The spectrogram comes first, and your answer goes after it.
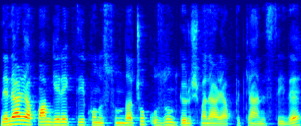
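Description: Her intonation is lively and her pace moderate. The woman is heard against a quiet background. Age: 40s. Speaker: dietitian client; interviewee. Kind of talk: testimony. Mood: calm, positive, reflective. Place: home room.

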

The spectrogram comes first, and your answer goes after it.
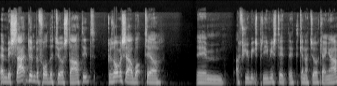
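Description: Against a quiet background, a man speaks at a fairly quick pace with a Glaswegian accent. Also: ordinary pitch variation. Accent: Glaswegian Scottish. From Scotland, Glasgow area. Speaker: comedian. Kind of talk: casual chat. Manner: animated. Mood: jokey, animated storytelling. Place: studio. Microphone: studio mic.

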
